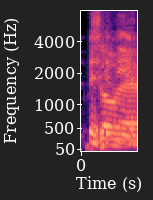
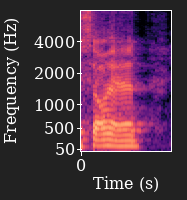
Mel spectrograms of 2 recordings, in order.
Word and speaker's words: Sochan: Jeremy Sochan. I don't know how to pronounce his last name. Messing it up. – Sochan. You're good. – Jeremy Sochan.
